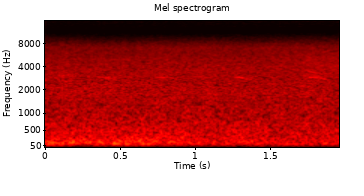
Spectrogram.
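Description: Steady rushing surf and wind roar on an empty beach in winter, a dense low rumble that holds constant throughout without distinct breaking waves or pauses, with no voices present.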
